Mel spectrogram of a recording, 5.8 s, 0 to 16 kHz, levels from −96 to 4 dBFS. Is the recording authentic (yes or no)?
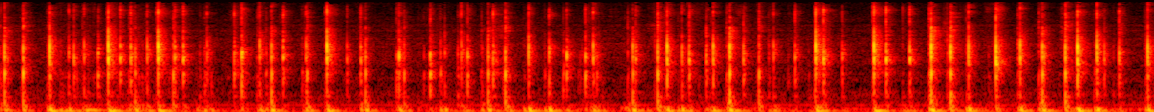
yes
